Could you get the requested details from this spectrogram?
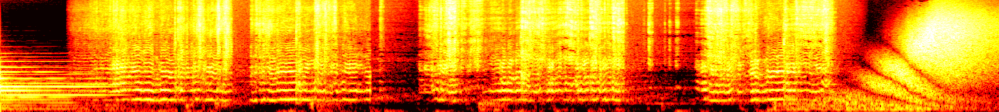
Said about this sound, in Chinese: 哦，这是蜜蜂嗡嗡嗡的声音。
